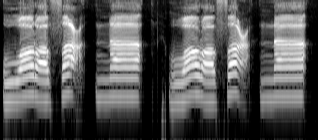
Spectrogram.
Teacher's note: فا اور عین کو جب ملانا ہے عین کی حلق سے آواز آئے گی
